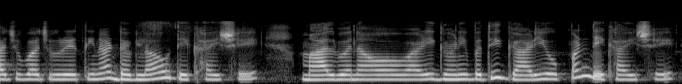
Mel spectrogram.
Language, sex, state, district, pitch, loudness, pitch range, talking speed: Gujarati, female, Gujarat, Valsad, 230 Hz, -16 LUFS, 225-245 Hz, 130 wpm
